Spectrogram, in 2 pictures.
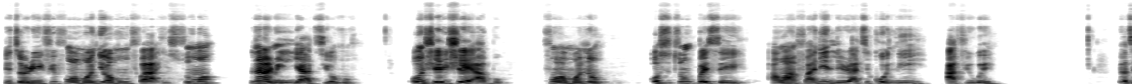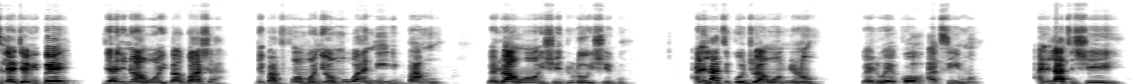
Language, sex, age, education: Yoruba, female, 30-45, tertiary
